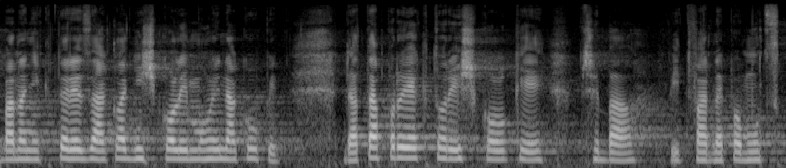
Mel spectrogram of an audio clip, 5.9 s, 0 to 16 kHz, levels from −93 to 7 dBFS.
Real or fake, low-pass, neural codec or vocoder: real; 14.4 kHz; none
